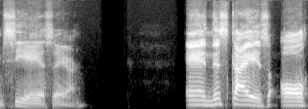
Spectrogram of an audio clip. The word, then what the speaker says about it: Casar: I'm going to say Casar. That's how we pronounce his name. Casar.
